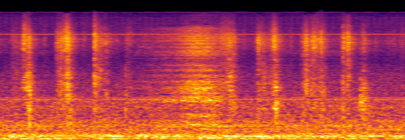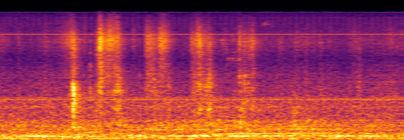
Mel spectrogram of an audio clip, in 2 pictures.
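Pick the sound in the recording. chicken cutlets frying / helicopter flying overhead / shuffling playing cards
shuffling playing cards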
